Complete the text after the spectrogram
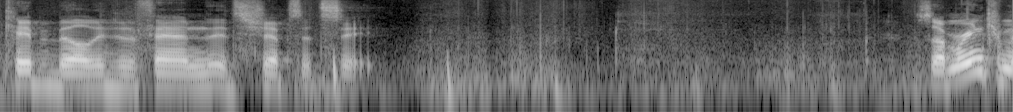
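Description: A middle-aged man speaks with animation into a microphone in a large room.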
